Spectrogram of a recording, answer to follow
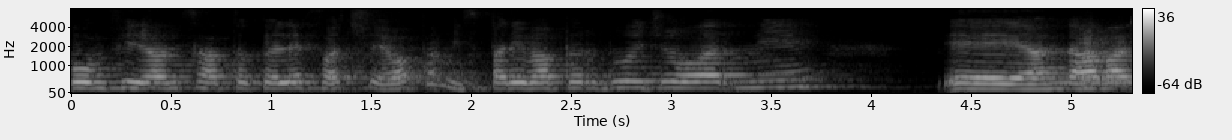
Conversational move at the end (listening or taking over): listening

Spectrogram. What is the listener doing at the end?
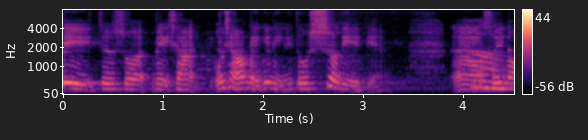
listening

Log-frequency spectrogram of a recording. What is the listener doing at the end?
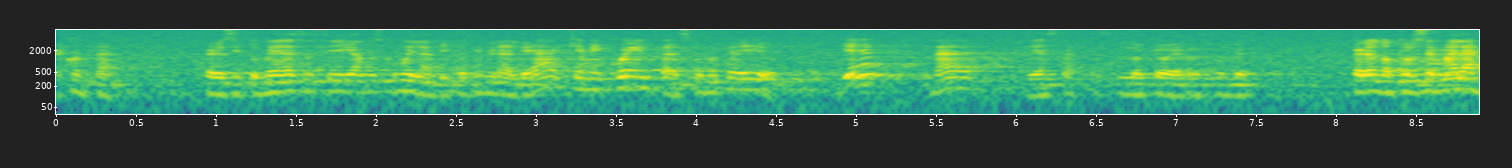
listening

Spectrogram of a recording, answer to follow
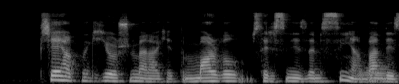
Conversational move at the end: listening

